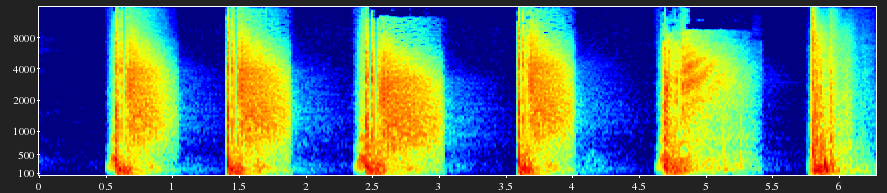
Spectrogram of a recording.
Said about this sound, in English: There's the Indiana Jones punch sound.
